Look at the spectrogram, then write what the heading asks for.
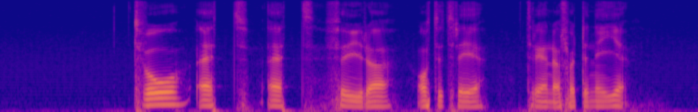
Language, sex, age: Swedish, male, 30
